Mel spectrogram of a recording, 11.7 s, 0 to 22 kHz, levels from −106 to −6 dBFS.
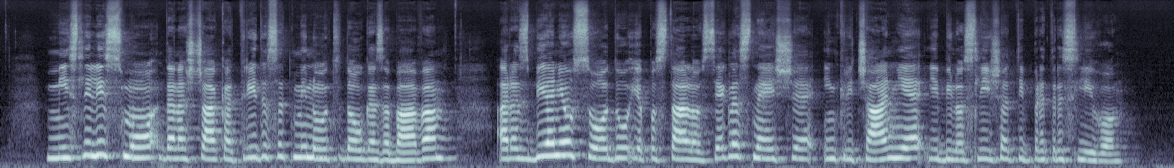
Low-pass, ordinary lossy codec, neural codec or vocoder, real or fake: none; none; vocoder, 44.1 kHz, 128 mel bands, Pupu-Vocoder; fake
